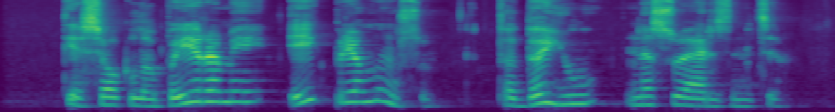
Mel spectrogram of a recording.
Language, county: Lithuanian, Vilnius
